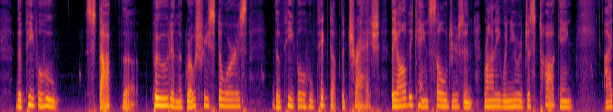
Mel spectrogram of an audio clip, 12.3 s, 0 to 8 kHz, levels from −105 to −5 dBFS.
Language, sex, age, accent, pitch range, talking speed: English, female, 60-79, American, 145-165 Hz, 140 wpm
